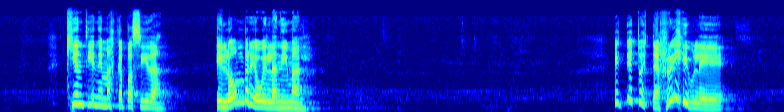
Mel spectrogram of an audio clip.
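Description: A middle-aged woman speaks animatedly into a microphone in short bursts.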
